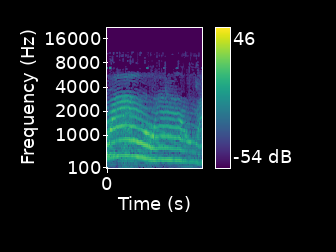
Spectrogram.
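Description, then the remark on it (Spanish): A person imitates a cat with one long, drawn-out yowling meow, loud, its whiny pitch sagging slowly and then lifting slightly at the end, with no other talk. “Sí, los gatos hacen así. ¡Miau!”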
